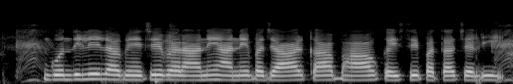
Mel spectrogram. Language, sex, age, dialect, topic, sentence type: Chhattisgarhi, female, 18-24, Eastern, agriculture, question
